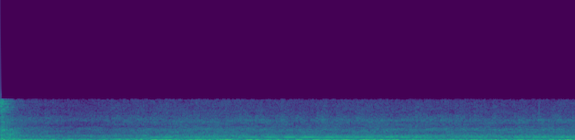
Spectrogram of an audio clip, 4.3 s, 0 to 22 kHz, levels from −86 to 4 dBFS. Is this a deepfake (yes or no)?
no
